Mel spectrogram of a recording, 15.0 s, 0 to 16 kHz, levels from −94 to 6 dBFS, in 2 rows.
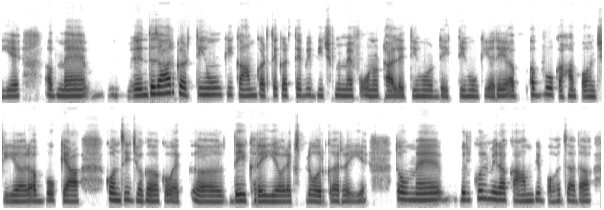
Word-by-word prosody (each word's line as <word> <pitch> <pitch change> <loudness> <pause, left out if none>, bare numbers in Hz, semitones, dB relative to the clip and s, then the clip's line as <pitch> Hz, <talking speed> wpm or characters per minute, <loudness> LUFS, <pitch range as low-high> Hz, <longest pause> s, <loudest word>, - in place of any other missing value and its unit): है, 185 +2 -2 0.4
अब 190 - +1
मैं 190 0 +1 0.7
इंतज़ार 250 +6 +7
करती 225 -2 +2
हूँ 220 0 +1
कि 225 - -8
काम 195 0 0
करते-करते 200 +1 -2
भी 205 +2 -8
बीच 190 -1 -4
में 195 - -3
मैं 190 0 0
फ़ोन 185 - -4
उठा 185 -1 +2
लेती 180 - -3
हूँ 185 0 -3
और 180 - -3
देखती 185 +2 -8
हूँ 180 -1 -4
कि - - -6
अरे! 95 +3 -1
अब 95 - 0 0.2
अब 210 -2 +1
वो 220 - +4
कहाँ 180 - -1
पहुँची 175 0 -2
है 180 - +3
और 180 - +2
अब 185 0 +3
वो 105 - +3
क्या 180 0 +5 0.4
कौन-सी 220 0 +3
जगह 190 -1 +1
को 95 - 0
एक 90 - -7
अ, 170 -1 +2
देख 195 +1 +3
रही 175 0 +2
है 180 - +2
और 175 0 +2
एक्सप्लोर 180 -1 0
कर 185 -1 0
रही 90 0 -5
है? 95 - -5 0.4
तो 230 -2 +4
मैं 215 +1 +2 0.2
बिल्कुल 225 +4 0
मेरा 220 -2 +4
काम 185 +1 0
भी 220 +2 -3
बहुत 175 +3 -6
ज़्यादा 190 -1 -1
190 Hz, 210 wpm, -22 LUFS, 180-215 Hz, 0.7 s, इंतज़ार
